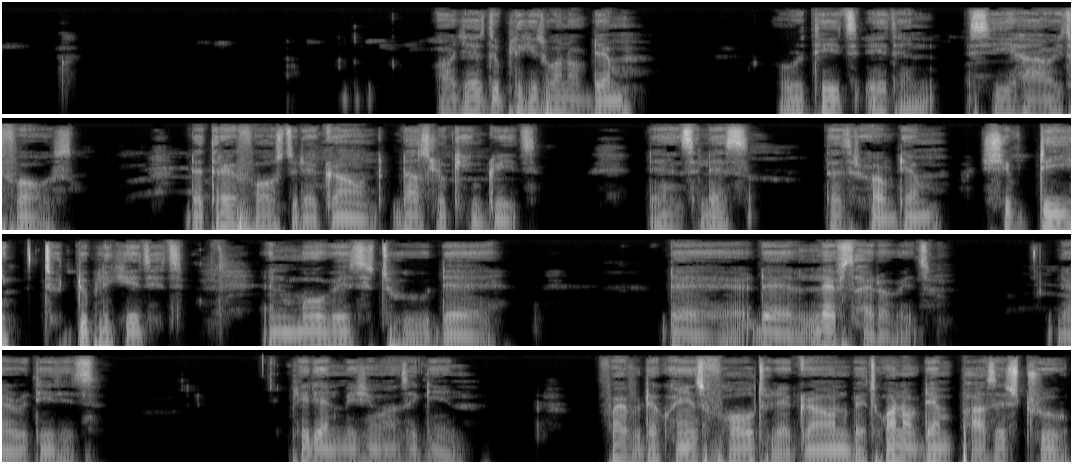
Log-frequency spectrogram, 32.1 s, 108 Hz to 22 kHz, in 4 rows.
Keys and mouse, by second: 0.9 r, 11.4 click, 14.6 shift+d, 19.0 r.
